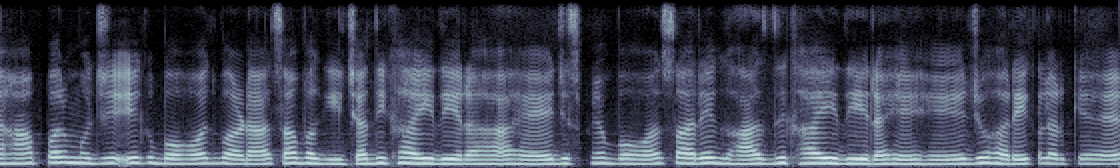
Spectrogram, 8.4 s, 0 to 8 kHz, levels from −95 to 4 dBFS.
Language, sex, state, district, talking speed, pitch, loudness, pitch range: Hindi, female, Odisha, Khordha, 180 wpm, 225 Hz, -14 LUFS, 210-240 Hz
